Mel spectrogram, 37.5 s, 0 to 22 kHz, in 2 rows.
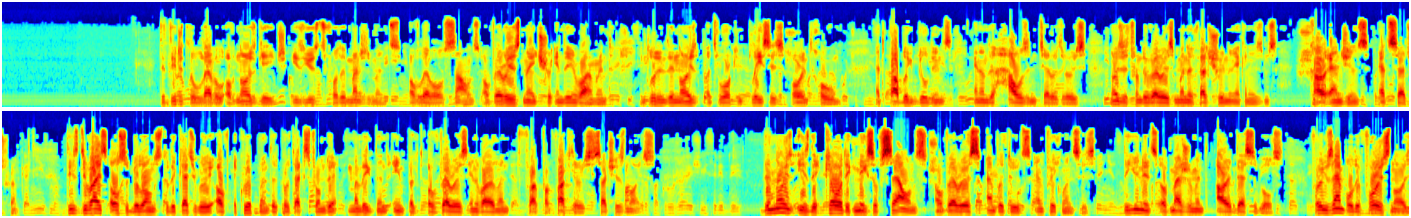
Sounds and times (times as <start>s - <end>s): Speech: 2.1s - 37.5s.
